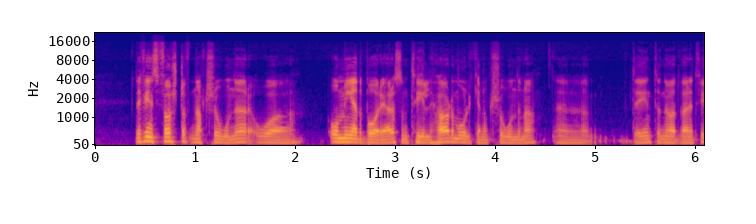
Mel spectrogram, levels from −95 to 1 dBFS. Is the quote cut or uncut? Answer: cut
